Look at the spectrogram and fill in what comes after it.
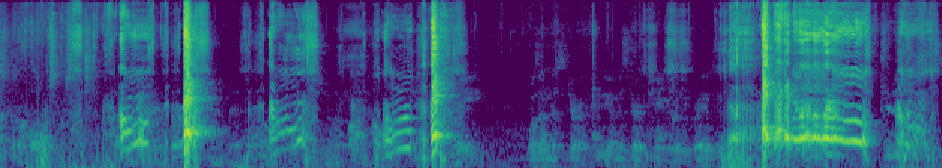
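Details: English bulldog crying for attention indoors: high, wavering whines and yelps rising and falling in short bursts, a few sharp loud yelps, and a long strained cry near the end; a person's voice is heard between them.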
